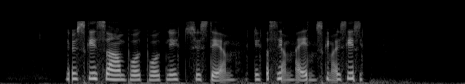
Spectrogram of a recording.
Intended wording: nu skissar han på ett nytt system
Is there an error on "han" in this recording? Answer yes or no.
no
